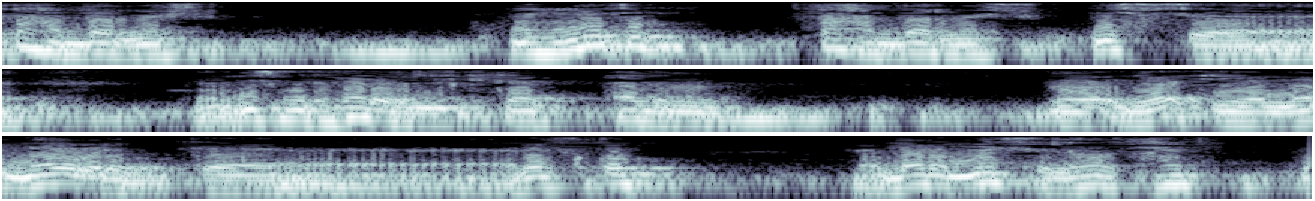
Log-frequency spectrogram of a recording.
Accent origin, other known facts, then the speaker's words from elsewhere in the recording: Egypt; احنا الثلاثة كمصريين وعايشين في مجتمع مصري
